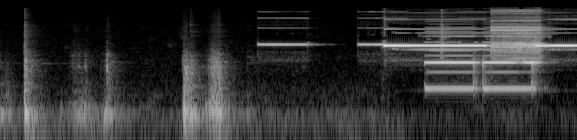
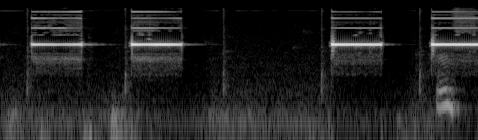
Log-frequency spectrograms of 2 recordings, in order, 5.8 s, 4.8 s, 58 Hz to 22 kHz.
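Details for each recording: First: Zone 3 smoke test on a Cosmo 2W detector with spray: soft knocks, then a steady shrill tone joined by several sounders; the detector's own buzzer is out of sync with the others and doesn't silence, even taped over. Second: Smoke-tested Cosmo 2W detector, zone 3: shrill half-second beeps about once a second with an uneven gap; its buzzer is out of sync with the system sounders and doesn't silence with them, still loud despite tape.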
